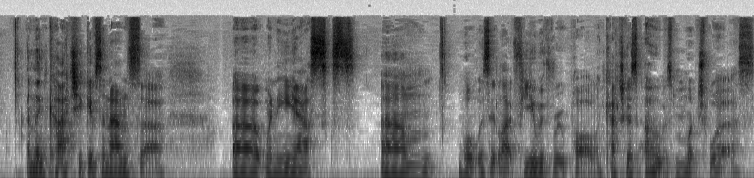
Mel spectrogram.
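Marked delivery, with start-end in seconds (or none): 6.5-7.6 put-on sarcastic deadpan. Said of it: "she's been sarcastic and deadpan".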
